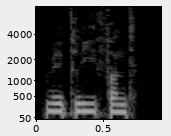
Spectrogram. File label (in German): "mitliefernd", German; adjectives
